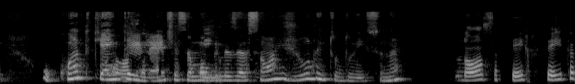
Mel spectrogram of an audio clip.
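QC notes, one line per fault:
1.06–2.13 s and 2.38–2.56 s, speech suppressed in double talk: the speech dips and cuts out in pieces, for roughly 0.7 s in the first stretch with drops of around 40 dB at the deepest, then for about 0.2 s with drops of around 20 dB. The likely cause is an echo canceller that could not tell this talker from loudspeaker echo while the far side spoke, so it turned both down.
1.38–1.53 s and 2.18–2.26 s, echo leak: short, faint scraps of the speech return 312 ms late, about 15 dB below the direct speech in the first burst and about 25 dB below in the second. The likely cause is a far end on loudspeaker whose echo canceller let part of the sound from its microphone slip through and sent it back down the line.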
